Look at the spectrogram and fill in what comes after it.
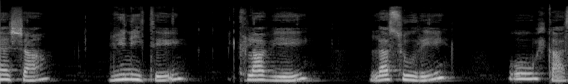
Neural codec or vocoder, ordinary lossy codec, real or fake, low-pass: vocoder, 48 kHz, 128 mel bands, Vocos; AAC, 48 kbps; fake; 19.8 kHz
